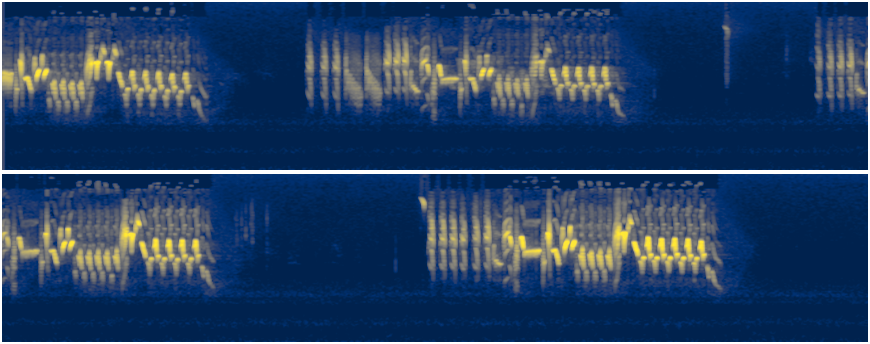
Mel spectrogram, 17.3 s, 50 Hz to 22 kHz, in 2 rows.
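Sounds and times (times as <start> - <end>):
House wren singing gurgling phrases: 0.0 - 2.0, 3.0 - 6.2, 8.2 - 10.8, 12.8 - 15.8.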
